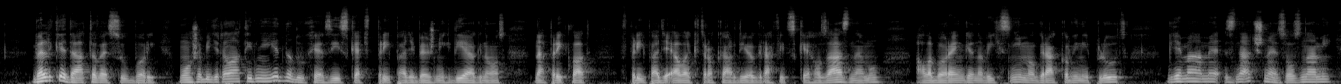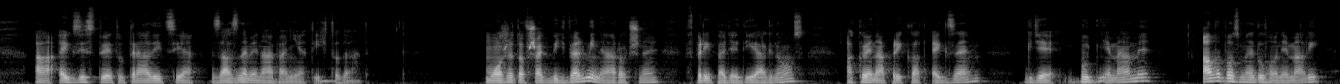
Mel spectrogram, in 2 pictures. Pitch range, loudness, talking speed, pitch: 85-110 Hz, -25 LUFS, 120 wpm, 95 Hz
